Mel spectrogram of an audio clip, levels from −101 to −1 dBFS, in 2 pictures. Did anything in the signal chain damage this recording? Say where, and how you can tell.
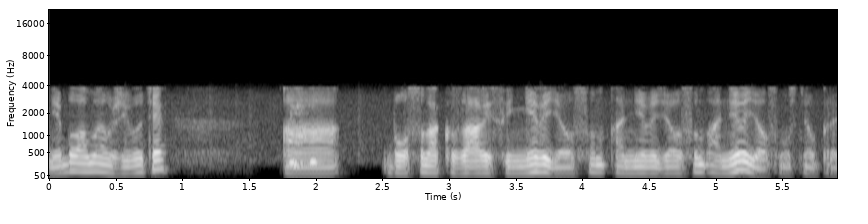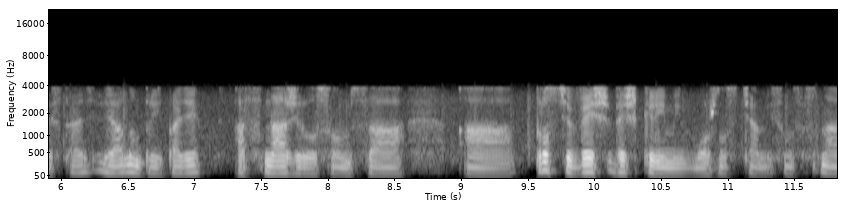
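No, nothing in the signal chain damaged this audio.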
